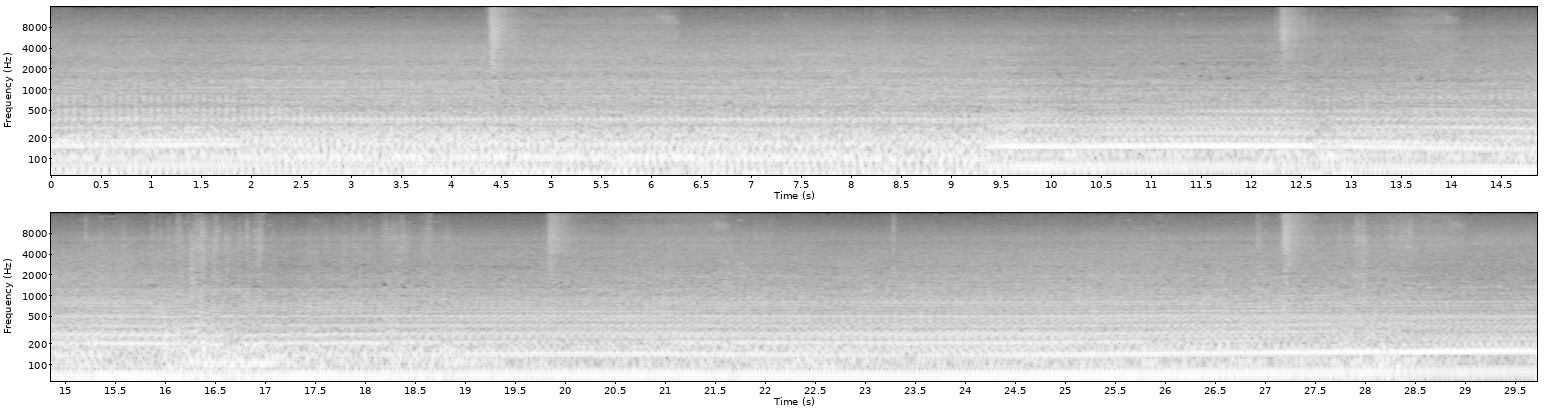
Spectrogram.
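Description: Motor vehicle engine and road noise while driving: a steady hum whose pitch shifts a couple of times, with a few sharp knocks scattered through.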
